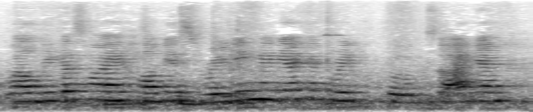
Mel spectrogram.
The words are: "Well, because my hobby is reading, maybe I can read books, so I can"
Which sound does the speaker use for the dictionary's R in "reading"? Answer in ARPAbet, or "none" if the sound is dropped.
R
